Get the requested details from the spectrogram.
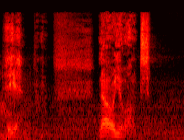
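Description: A man speaks in a strained voice, close by.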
